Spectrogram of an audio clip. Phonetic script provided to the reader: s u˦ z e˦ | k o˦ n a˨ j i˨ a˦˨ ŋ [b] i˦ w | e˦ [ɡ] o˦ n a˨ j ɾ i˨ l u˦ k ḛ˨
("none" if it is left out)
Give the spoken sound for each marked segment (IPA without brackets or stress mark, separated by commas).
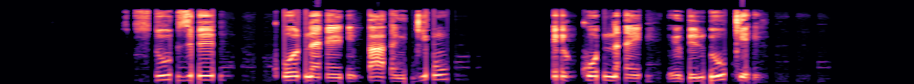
ɡ, k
